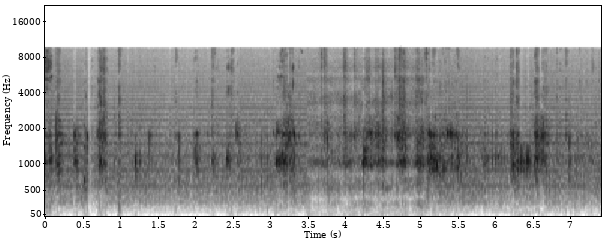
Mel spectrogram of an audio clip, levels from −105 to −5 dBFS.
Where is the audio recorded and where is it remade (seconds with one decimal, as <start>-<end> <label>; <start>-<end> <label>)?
0.0-3.5 recorded; 3.5-5.1 remade; 5.1-7.4 recorded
